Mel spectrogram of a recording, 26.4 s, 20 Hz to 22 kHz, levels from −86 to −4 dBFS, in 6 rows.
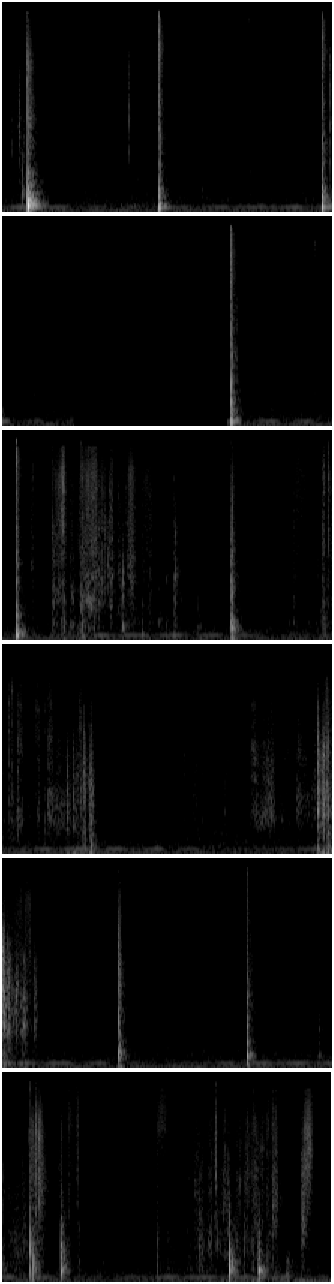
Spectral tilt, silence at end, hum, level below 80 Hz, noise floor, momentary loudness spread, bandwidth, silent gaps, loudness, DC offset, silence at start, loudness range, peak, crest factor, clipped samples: -6.5 dB/octave; 0.9 s; none; -62 dBFS; -76 dBFS; 16 LU; 16 kHz; 5.37-7.38 s; -34 LUFS; under 0.1%; 0.35 s; 14 LU; -2 dBFS; 40 dB; under 0.1%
